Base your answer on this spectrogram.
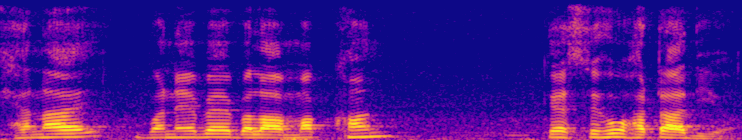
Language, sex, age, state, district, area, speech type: Maithili, male, 45-60, Bihar, Madhubani, rural, read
